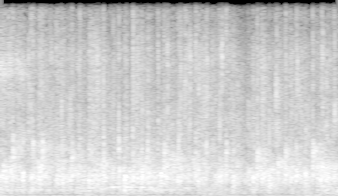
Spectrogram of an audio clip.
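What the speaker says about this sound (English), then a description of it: "Let's give Shon a big round of applause" Audience applause closes a university talk on free speech, a dense, steady wash of clapping from a full room lasting a few seconds at strong, even loudness.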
